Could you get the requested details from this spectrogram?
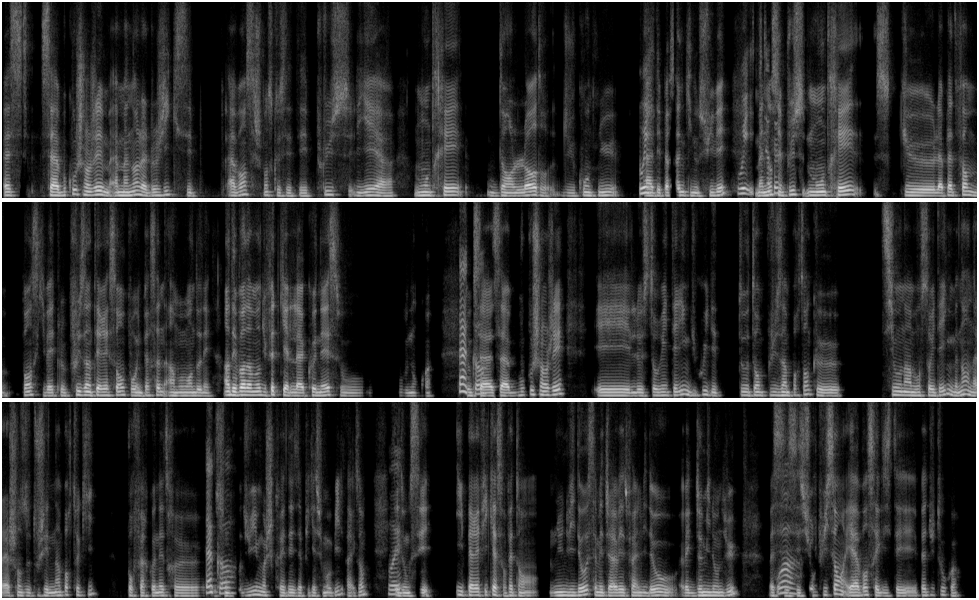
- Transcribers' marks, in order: in English: "storytelling"; in English: "storytelling"
- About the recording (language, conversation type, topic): French, podcast, Qu’est-ce qui, selon toi, fait un bon storytelling sur les réseaux sociaux ?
